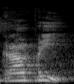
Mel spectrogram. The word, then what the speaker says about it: grand prix: at your own pace grand prix there is x there but we don't pronounce it then there is why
